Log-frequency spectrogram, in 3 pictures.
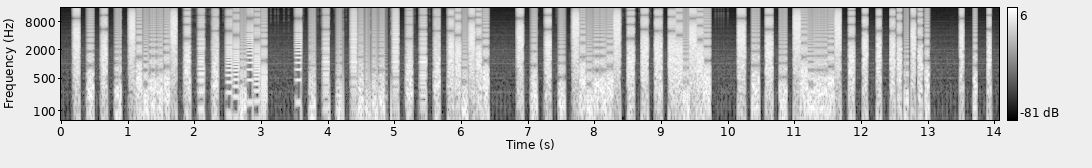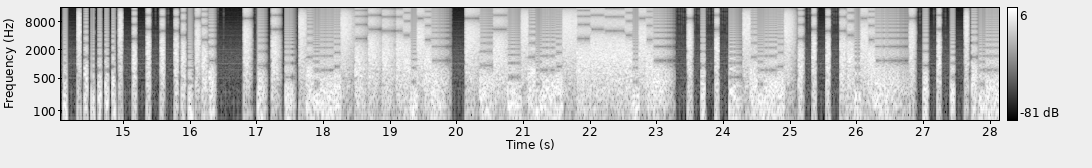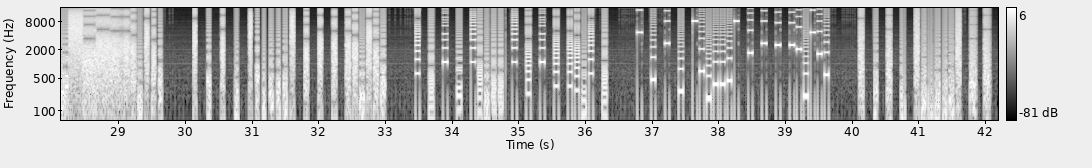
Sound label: env test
